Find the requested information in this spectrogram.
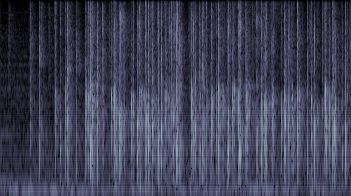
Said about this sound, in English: You see, a number of people are all clapping in the crowd. It's a solemn clap, but a genuine and an appreciative one.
